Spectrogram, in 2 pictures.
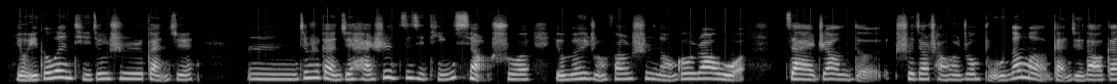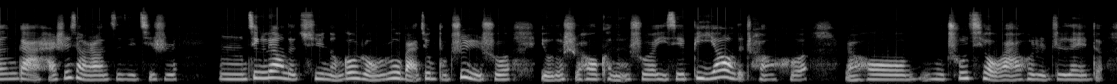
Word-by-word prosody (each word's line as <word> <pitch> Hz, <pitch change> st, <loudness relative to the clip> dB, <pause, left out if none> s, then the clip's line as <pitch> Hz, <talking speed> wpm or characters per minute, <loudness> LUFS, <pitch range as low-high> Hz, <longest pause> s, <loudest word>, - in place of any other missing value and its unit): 有 200 Hz, -3 st, +2 dB
一 210 Hz, -, +4 dB
个 270 Hz, +4 st, +2 dB
问 315 Hz, 0 st, +5 dB
题 235 Hz, -5 st, -3 dB
就 255 Hz, +3 st, 0 dB
是 260 Hz, -2 st, 0 dB
感 225 Hz, -5 st, 0 dB
觉 225 Hz, 0 st, -2 dB, 0.5 s
嗯， 235 Hz, -1 st, -3 dB
就 295 Hz, +3 st, +2 dB
是 305 Hz, -, +3 dB
感 255 Hz, -7 st, +3 dB
觉 240 Hz, +1 st, +2 dB
还 230 Hz, -2 st, +2 dB
是 315 Hz, +6 st, +2 dB
自 300 Hz, +1 st, -2 dB
己 270 Hz, -3 st, 0 dB
挺 240 Hz, +3 st, -4 dB
想 315 Hz, -3 st, +4 dB
说， 235 Hz, -1 st, +1 dB, 0.2 s
有 210 Hz, -, 0 dB
没 230 Hz, -, -2 dB
有 255 Hz, -, +1 dB
一 265 Hz, -, 0 dB
种 220 Hz, -3 st, -3 dB
方 250 Hz, +2 st, -1 dB
式 270 Hz, -1 st, -2 dB
能 210 Hz, -5 st, -3 dB
够 255 Hz, +1 st, +1 dB
让 265 Hz, -1 st, +5 dB
我 215 Hz, -2 st, +2 dB, 0.4 s
在 240 Hz, -3 st, +4 dB
这 255 Hz, +2 st, -1 dB
样 235 Hz, -3 st, 0 dB
的 -, -, -7 dB
社 255 Hz, -2 st, +1 dB
交 250 Hz, 0 st, +1 dB
场 225 Hz, -, -1 dB
合 220 Hz, 0 st, -3 dB
中 240 Hz, +2 st, -3 dB
不 205 Hz, -, -3 dB
那 290 Hz, +7 st, +3 dB
么 275 Hz, -7 st, +1 dB
感 -, -, -1 dB
觉 200 Hz, -2 st, -2 dB
到 215 Hz, 0 st, +4 dB
尴 245 Hz, +2 st, -2 dB
尬， 255 Hz, -2 st, +2 dB
还 -, -, -2 dB
是 295 Hz, +6 st, -1 dB
想 290 Hz, -6 st, +2 dB
让 215 Hz, +1 st, +1 dB
自 235 Hz, 0 st, -9 dB
己 225 Hz, -1 st, -8 dB
其 225 Hz, -, 0 dB
实， 230 Hz, 0 st, -5 dB, 0.4 s
嗯， 240 Hz, 0 st, -4 dB
尽 290 Hz, 0 st, +4 dB
量 305 Hz, -1 st, +6 dB
地 235 Hz, -, -2 dB
去 250 Hz, +2 st, -3 dB
能 210 Hz, -2 st, -5 dB
够 280 Hz, +1 st, +3 dB
融 240 Hz, -5 st, -1 dB
入 275 Hz, +5 st, +1 dB
吧。 225 Hz, -, +3 dB
就 270 Hz, +3 st, -3 dB
不 225 Hz, -4 st, -9 dB
至 335 Hz, +8 st, +2 dB
于 245 Hz, -8 st, 0 dB
说， 225 Hz, 0 st, -1 dB, 0.3 s
有 195 Hz, -, -2 dB
的 210 Hz, -, -4 dB
时 -, -, 0 dB
候 235 Hz, 0 st, +1 dB
可 240 Hz, 0 st, -7 dB
能 200 Hz, +3 st, -6 dB
说 235 Hz, -1 st, -1 dB
一 230 Hz, -, -4 dB
些 235 Hz, +1 st, +2 dB
必 265 Hz, +2 st, 0 dB
要 315 Hz, +1 st, +7 dB
的 255 Hz, -, -7 dB
场 225 Hz, 0 st, -6 dB
合， 220 Hz, 0 st, -6 dB, 0.3 s
然 210 Hz, -, -4 dB
后， 225 Hz, -1 st, +1 dB
嗯， 240 Hz, -2 st, -8 dB
出 280 Hz, +3 st, +3 dB
糗 275 Hz, -8 st, +2 dB
啊， 210 Hz, +2 st, 0 dB
或 235 Hz, 0 st, -5 dB
者 220 Hz, -2 st, -4 dB
之 225 Hz, +1 st, -4 dB
类 220 Hz, -1 st, -2 dB
的。 230 Hz, -, -12 dB
240 Hz, 260 characters per minute, -23 LUFS, 225-260 Hz, 0.5 s, 要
